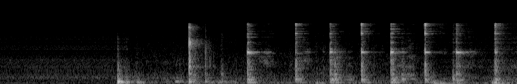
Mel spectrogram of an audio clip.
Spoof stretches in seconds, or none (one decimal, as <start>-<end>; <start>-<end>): 0.0-1.3; 4.4-5.2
